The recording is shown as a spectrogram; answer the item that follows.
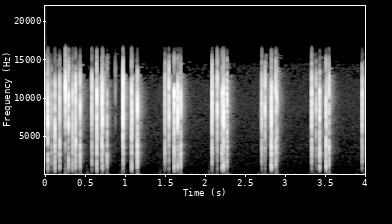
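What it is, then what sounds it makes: Smartphone plastic back cover. Long nails tap fast on the textured plastic back cover, near the camera, of a black Samsung smartphone lying face-down on a white surface. The taps are sharp, dry, bright clicks that land in rapid bursts separated by short pauses, with almost no low end and no ring after each tap.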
